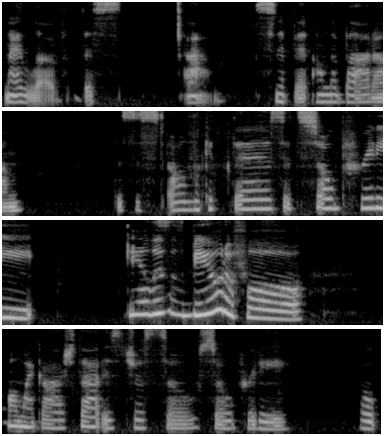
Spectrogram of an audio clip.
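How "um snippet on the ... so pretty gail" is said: normal talking voice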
